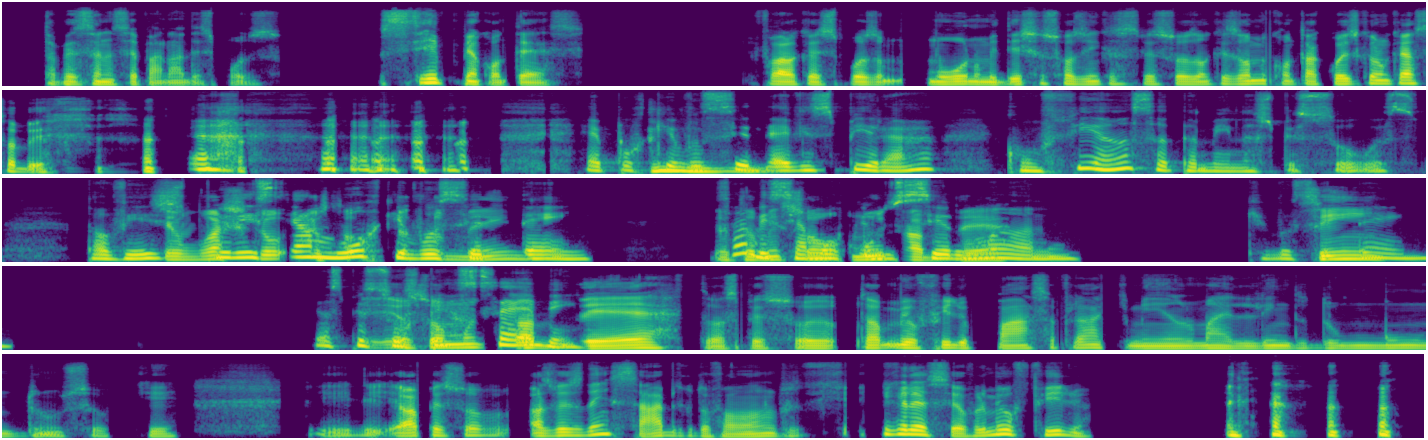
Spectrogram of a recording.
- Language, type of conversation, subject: Portuguese, advice, Por que eu me sinto desconectado e distraído em momentos sociais?
- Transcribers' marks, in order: laugh; laugh; laugh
